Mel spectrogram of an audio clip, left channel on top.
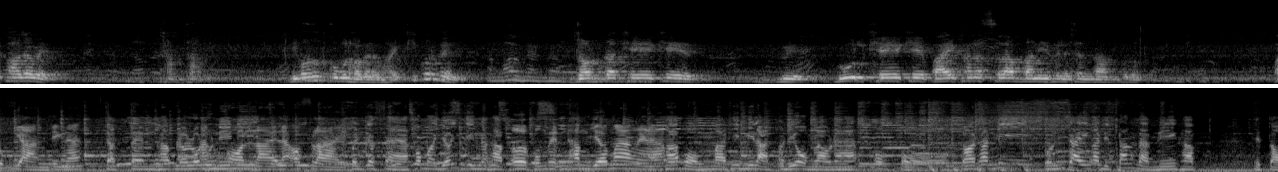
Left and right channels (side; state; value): both; different; correlation 0.00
